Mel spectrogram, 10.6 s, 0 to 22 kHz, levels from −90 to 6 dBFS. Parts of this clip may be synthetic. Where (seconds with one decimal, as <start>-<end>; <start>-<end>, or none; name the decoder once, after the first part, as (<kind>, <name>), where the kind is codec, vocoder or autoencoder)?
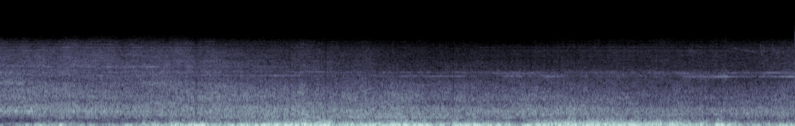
2.1-2.6 (autoencoder, DAC-VAE); 6.4-9.7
